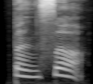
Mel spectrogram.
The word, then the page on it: 本色: běn sè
